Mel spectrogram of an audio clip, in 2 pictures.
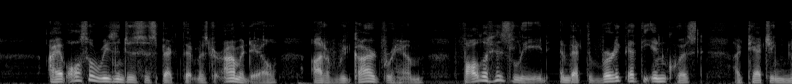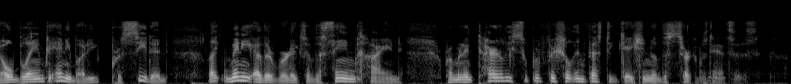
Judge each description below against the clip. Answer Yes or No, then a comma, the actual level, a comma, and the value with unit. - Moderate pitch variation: No, wide, 8.1 semitones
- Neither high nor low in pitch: No, low, 110 Hz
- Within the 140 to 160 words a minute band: No, average, 175 wpm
